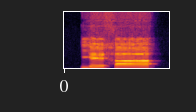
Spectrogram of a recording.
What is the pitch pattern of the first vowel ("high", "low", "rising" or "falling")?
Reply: low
